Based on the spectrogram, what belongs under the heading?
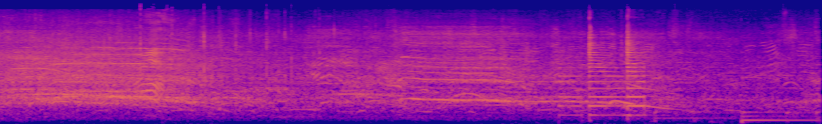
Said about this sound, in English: If you guys are cheering for that, we can't lose tonight.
